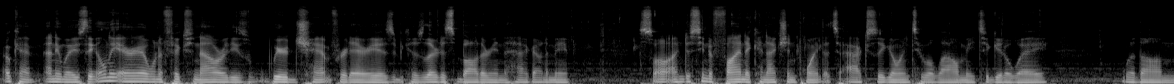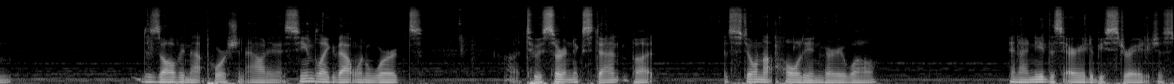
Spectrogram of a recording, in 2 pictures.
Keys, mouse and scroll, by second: 0.0 middle click, 0.5 middle click, 1.1 Tab, 1.4 middle click, 1.8 middle click, 2.2 middle click, 2.9 middle click, 5.4 click, 5.8 shift+click, 6.1 ctrl+e, 7.5 click, 8.0 ctrl+e, 9.7 middle click, 11.1 middle click, 11.8 middle click, 13.2 alt+a, 13.3 middle click, 13.9 middle click, 14.7 Tab, 15.5 middle click, 16.3 Tab, 16.6 middle click, 17.2 middle click, 17.8 shift+middle click, 18.8 click, 19.1 shift+click, 19.5 ctrl+e, 20.7 middle click, 21.9 ctrl+z, 22.1 ctrl+z, 22.3 ctrl+z, 22.6 ctrl+z, 23.3 ctrl+z.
